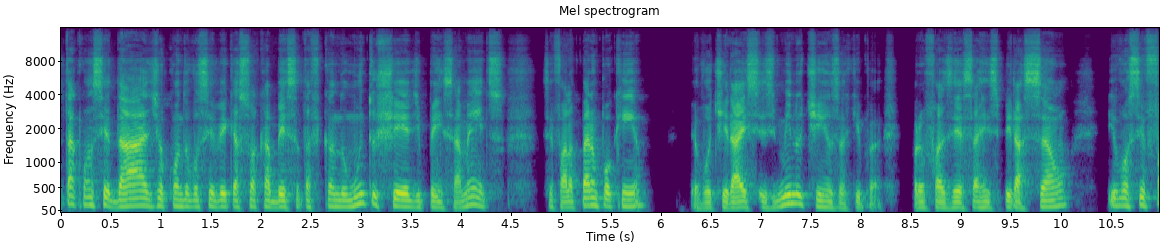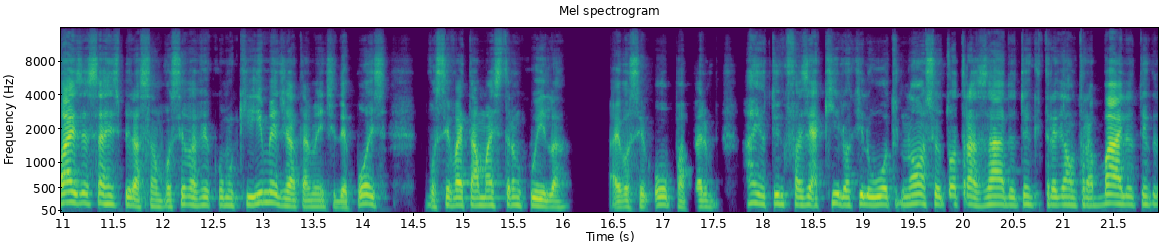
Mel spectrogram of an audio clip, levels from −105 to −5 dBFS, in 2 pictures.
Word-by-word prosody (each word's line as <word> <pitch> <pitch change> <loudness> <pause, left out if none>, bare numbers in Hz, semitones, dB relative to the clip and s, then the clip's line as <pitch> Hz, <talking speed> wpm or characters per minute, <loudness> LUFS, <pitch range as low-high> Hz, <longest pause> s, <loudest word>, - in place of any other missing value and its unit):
tá 170 - 0
com 160 - -7
ansiedade 140 -2 +3
ou 130 - -1
quando 130 -1 -2
você 125 +2 -2
vê 125 +1 +2
que 130 - -2
a - - -5
sua - - -3
cabeça 120 0 -1
tá - - -5
ficando 125 -2 -3
muito 175 +5 -1
cheia 130 -4 +3
de 115 0 -6
pensamentos, 120 +6 -4 0.4
você - - -11
fala: 105 0 -1
"Espera 145 +7 +2
um - - 0
pouquinho. 130 +1 -2 0.4
Eu 85 - -8
vou 100 - -2
tirar 110 - +3
esses 105 -1 -4
minutinhos 130 - 0
aqui 95 - -7
pra - - -12 0.3
pra 105 - -2
eu - - -2
fazer 105 0 -1
essa 105 +1 -1
respiração". 120 +6 -1 0.3
E - - -2
você 145 +1 -1
faz 195 +3 +6
essa 190 0 +1
respiração. 155 -8 0
Você 125 +6 -2
vai 155 -3 0
ver 150 0 -2
como 150 -1 -4
que 155 - -1
imediatamente 135 - 0
depois, 150 - 0 0.4
você 155 - -2
vai 150 +1 +5
estar 145 -1 +1
mais 150 0 0
tranquila. 140 -7 0 0.4
Aí 110 - -1
você: 120 0 -2
"Opa, 155 -7 -1
espera. 120 +1 -5 0.2
Ah, 190 0 -3
eu 170 - 0
tenho 180 0 0
que 175 - -10
fazer 160 -1 0
aquilo, 155 +4 0
aquilo 155 +1 +2
outro. 160 0 +1
Nossa, 175 0 +1
tô - - -4
atrasado. 165 -2 +2
Eu 145 - -6
tenho 170 -1 -2
que 170 - -13
entregar 160 -3 -1
um 150 - -1
trabalho, 160 +3 +5
eu 160 - -5
tenho 165 +1 -5
145 Hz, 200 wpm, -23 LUFS, 125-160 Hz, 0.4 s, faz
